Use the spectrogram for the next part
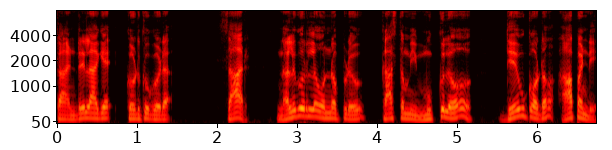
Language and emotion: Telugu, disgusted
